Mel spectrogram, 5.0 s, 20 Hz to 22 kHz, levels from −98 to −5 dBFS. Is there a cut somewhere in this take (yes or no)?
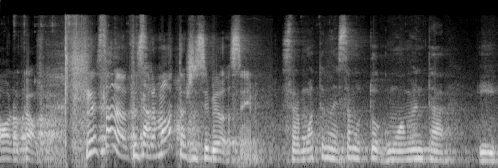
yes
